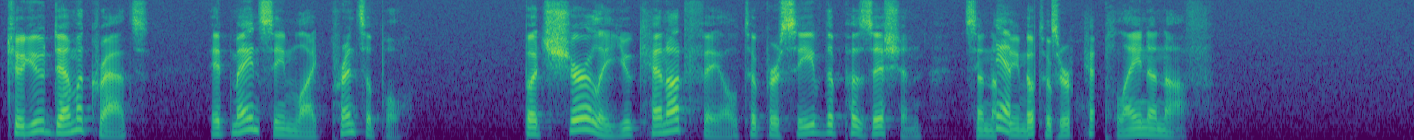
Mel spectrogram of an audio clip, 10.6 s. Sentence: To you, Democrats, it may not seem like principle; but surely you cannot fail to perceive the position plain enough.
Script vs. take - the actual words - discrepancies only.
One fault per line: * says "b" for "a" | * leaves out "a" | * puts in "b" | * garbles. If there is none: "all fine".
* leaves out "not"
* garbles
